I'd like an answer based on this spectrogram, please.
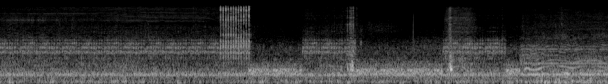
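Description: Electric motors of a Huina RC excavator whining steadily as the arm and bucket move, with a short hiss about two seconds in and two sharp clicks about a second apart.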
